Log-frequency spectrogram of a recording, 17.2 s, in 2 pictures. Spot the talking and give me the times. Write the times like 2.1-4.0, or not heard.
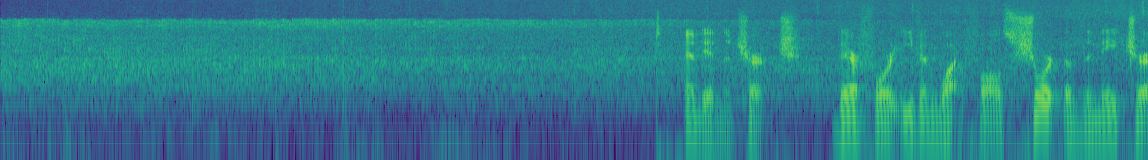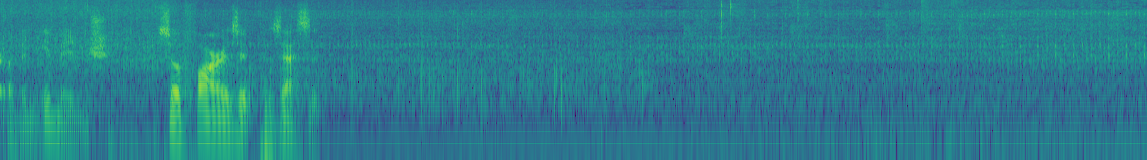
4.9-11.0.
